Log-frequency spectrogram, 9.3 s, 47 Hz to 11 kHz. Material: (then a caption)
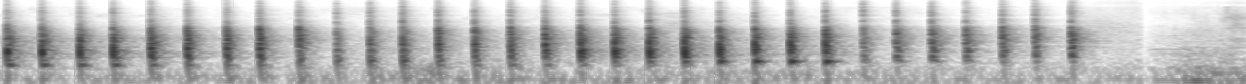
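Fibreglass. A percussion test down the port side of a balsa-cored fibreglass yacht hull, above the waterline, about 3.5 m aft of the bow just behind the main bulkhead in line with the mast. There are 31 short, crisp, uniform taps at a steady rhythm of about four per second, each dying away almost instantly, before a brief low hush. The even return shows the hull laminate is sound and the balsa core is dry and good.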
